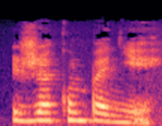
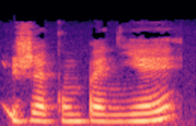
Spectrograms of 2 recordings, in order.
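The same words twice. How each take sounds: First: « j'accompagnais » dit avec la voix qui descend à la fin; intonation descendante. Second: « J'accompagnais » dit avec la voix qui monte à la fin; intonation montante. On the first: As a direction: lire « j'accompagnais » comme fin d'énumération, ton descendant. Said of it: "conjugation drill, closing item". (« j'accompagnais » sur un ton descendant, conclusif) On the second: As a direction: lire « J'accompagnais » comme un début d'énumération, ton montant. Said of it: "conjugation drill, list intonation". (« J'accompagnais » sur un ton montant) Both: Shown as a demonstration.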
